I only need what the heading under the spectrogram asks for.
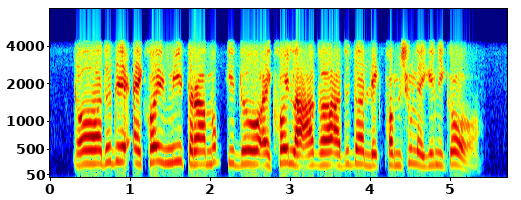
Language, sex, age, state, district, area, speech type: Manipuri, male, 45-60, Manipur, Chandel, rural, conversation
